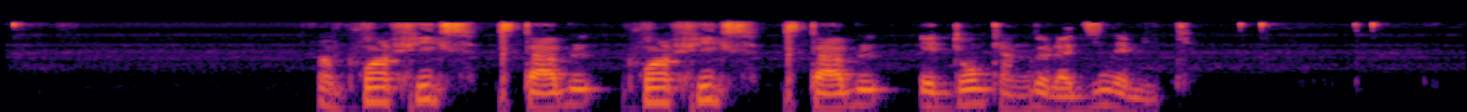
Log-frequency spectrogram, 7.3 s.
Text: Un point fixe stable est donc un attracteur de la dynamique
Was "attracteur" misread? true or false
true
